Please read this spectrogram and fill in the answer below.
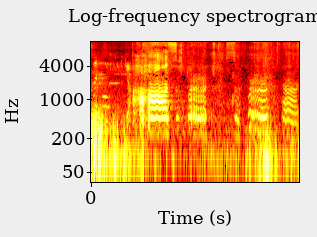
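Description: Three short, high-pitched voice calls: the loudest about a second in, another at two seconds, and one near three and a half seconds. They sound over an uneven low rumble.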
